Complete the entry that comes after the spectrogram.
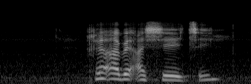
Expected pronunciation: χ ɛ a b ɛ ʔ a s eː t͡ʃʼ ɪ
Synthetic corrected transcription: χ ɛ a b ɛ ʔ a ʃ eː t͡ʃʼ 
